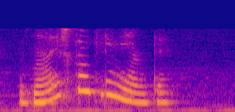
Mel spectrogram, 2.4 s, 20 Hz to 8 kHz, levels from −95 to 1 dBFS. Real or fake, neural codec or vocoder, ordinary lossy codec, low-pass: fake; codec, 32 kHz, 1.9 kbps, SNAC; AAC, 16 kbps; 7.2 kHz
